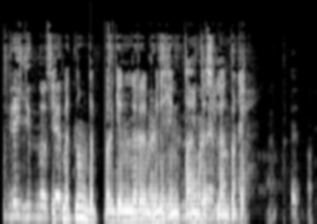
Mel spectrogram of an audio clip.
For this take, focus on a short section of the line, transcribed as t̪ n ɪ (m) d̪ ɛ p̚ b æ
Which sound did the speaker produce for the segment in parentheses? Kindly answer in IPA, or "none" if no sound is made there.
ŋ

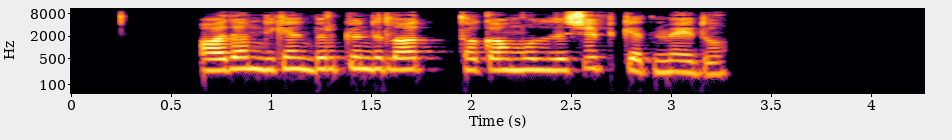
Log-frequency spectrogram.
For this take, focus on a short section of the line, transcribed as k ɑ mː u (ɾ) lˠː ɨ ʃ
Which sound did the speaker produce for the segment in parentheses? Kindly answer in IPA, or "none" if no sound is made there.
none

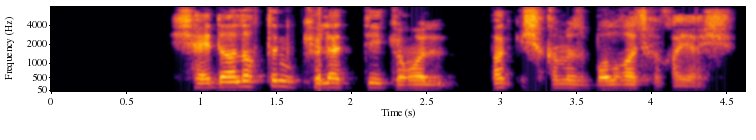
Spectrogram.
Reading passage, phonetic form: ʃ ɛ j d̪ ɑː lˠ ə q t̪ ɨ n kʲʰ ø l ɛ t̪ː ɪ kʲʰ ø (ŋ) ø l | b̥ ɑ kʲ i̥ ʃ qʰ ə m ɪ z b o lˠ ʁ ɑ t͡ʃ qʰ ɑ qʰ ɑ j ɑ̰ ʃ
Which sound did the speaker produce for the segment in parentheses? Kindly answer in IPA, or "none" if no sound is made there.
ŋ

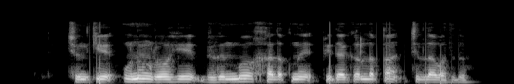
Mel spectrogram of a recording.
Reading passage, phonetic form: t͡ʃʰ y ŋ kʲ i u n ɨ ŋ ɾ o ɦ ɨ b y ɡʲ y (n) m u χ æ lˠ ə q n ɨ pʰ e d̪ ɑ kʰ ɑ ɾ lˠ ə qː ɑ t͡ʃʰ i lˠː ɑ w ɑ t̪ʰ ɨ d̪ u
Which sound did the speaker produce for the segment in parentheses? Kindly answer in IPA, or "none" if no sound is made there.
n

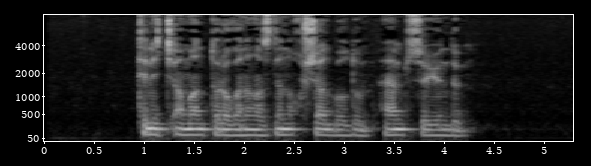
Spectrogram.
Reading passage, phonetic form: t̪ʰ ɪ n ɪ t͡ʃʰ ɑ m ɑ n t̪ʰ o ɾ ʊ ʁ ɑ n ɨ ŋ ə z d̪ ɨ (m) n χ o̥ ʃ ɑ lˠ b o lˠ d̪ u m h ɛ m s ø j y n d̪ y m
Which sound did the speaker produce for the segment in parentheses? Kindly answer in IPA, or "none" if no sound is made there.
none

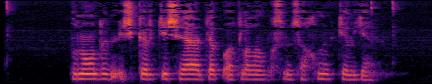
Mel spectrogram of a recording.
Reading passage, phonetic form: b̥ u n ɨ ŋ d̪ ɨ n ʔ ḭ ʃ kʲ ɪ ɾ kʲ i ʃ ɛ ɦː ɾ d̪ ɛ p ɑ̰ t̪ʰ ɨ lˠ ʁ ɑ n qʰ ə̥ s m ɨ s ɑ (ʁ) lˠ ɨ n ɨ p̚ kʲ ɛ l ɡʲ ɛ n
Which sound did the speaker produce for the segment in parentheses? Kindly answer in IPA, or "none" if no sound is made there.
χ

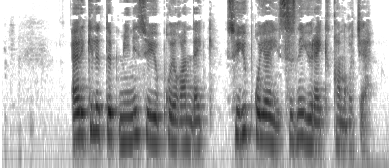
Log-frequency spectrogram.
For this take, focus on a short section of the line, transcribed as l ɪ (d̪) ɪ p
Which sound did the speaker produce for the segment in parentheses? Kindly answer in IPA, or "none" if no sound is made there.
t̪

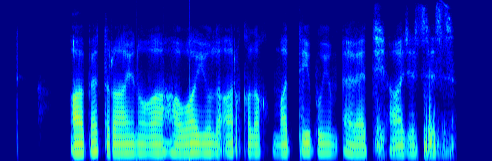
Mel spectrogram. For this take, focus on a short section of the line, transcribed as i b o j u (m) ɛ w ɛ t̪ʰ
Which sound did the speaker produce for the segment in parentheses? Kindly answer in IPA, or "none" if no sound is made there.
m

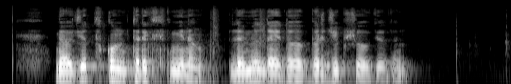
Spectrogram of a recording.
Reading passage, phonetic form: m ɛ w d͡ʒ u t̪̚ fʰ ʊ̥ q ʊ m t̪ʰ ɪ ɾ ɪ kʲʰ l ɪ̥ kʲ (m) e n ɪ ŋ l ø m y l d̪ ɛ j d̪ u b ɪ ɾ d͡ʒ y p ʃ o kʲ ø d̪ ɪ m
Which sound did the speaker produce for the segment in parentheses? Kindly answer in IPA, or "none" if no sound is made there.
m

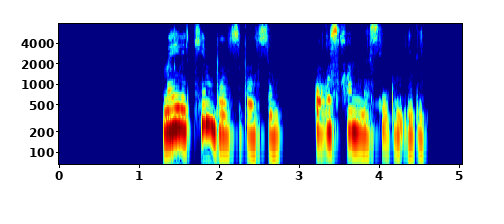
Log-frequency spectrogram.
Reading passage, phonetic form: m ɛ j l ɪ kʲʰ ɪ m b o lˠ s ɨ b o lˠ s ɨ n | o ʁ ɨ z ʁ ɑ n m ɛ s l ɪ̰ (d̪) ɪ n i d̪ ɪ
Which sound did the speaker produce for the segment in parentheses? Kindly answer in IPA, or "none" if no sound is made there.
d̪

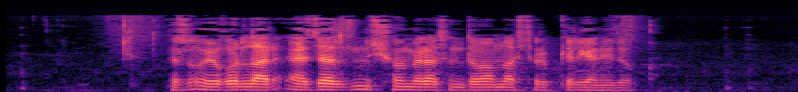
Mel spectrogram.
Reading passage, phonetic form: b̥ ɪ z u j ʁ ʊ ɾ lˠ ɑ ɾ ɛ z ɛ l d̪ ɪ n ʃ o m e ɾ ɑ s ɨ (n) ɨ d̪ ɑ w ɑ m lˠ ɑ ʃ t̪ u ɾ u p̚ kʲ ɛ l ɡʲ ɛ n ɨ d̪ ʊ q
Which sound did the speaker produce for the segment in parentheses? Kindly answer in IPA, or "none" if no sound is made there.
n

